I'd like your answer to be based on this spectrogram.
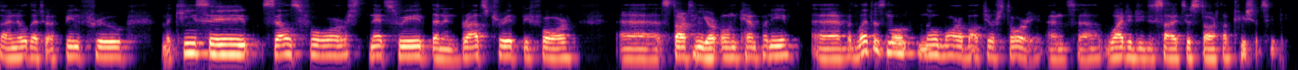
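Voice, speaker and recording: A male podcast host introduces his guest with eager enthusiasm, pausing often on filler sounds. His voice has a mellow, warm tone at a middle pitch. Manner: enthusiastic, many filler uhs. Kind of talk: interview hosting.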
